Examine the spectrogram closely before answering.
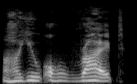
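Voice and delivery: tight, strained question. Acted. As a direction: force it out, strained. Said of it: "in a strained voice".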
